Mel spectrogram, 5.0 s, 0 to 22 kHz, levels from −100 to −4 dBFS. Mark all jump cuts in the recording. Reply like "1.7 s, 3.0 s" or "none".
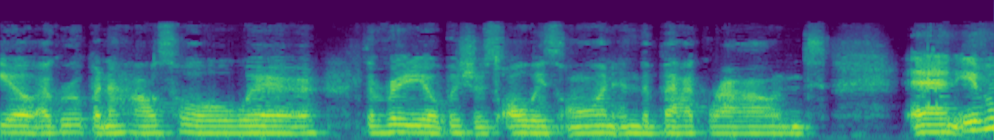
1.8 s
